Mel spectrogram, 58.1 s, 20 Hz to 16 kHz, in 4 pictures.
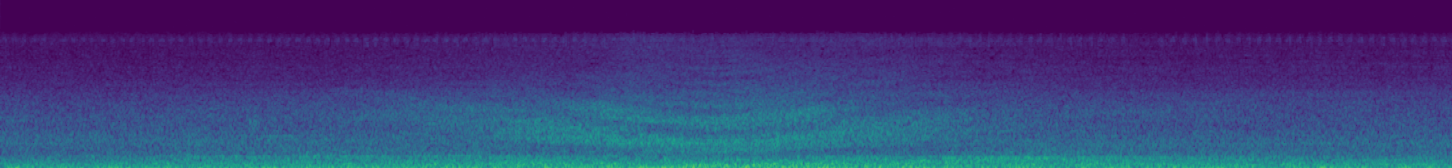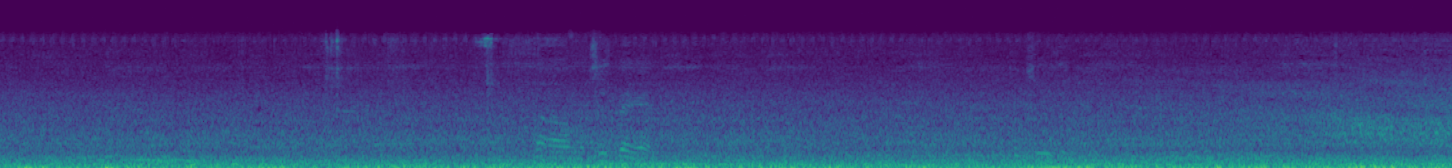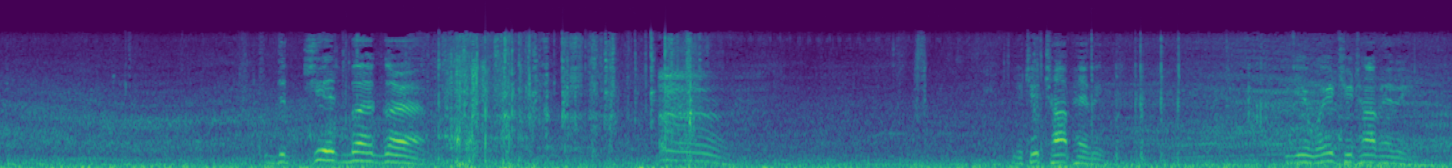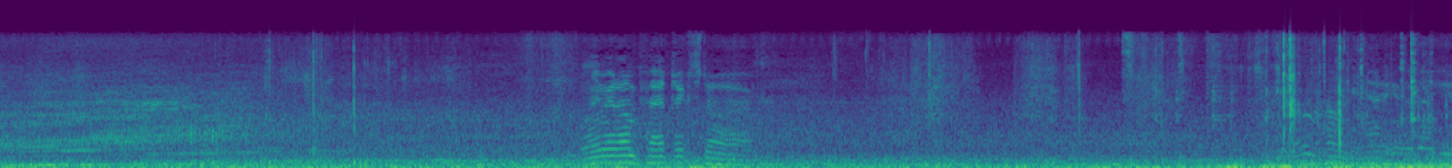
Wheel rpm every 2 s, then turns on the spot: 0, 0, 0, 0, 0, 0, 0, 0, 0, 0, 0, 0, 0, 0, 0, 0, 0, 0, 0, 0, 0, 0, 0, 0, 0, 0, 0, 0, 0.
none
